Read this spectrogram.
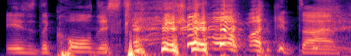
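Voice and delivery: laughing through the words. Real, not acted. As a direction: crack up mid-sentence. Laughing at Biden quote.

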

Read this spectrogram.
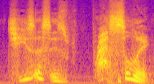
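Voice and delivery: whispered, soft revelation; hushed emphasis. Real, not acted. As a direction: drop to an intent whisper. Hushed emphatic point after the acting.

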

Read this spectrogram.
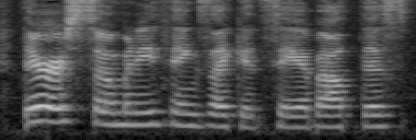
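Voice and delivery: ordinary talk

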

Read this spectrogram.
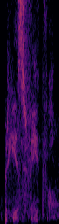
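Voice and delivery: fading to a whisper; hushed, intimate reassurance. Acted. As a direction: whisper the promise of faithfulness. Hushed sermon point.

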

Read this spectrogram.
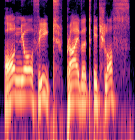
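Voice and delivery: measured otherworldly order; solemn summoner. A narrator's reading. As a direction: intone it slowly, like Death calling someone up. Death summons the dead soldier.

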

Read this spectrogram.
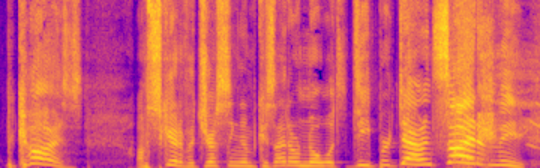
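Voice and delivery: loud high anguished bully voice; mock confession. Retelling a sketch bully confessing fears, loud high. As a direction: blurt it out like an overwrought bully.

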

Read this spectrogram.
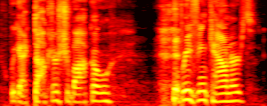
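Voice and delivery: mock the angry Unforgivable guy. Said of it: "I'm butchering that impression".

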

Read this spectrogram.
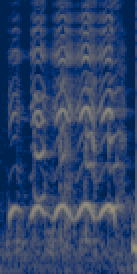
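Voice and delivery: tiny, high-pitched effort hums; mimicked scooting squeaks. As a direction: squeak softly with each little scoot. Imitates patient scooting further.

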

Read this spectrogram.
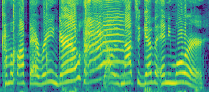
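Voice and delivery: high, hammed-up demand; sassy mock demand. Telling an ex to return the ring, mock indignation. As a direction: call her out with playful outrage, pitch climbing. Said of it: "I'm gonna be like".

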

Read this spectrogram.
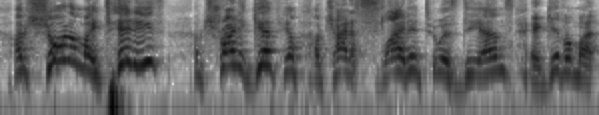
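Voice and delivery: high, loud, whiny shrieking coworker; shrill woman voice. Pretend. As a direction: shriek it like a desperate flirt. Acting out a flirting coworker.

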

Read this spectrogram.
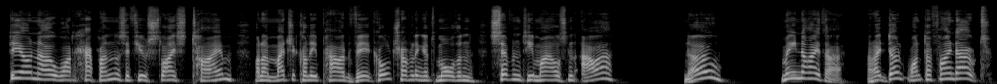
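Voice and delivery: high-pitched, carrying character voice; sweeper calling over wind. Acted. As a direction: call it out high to a fellow rider.

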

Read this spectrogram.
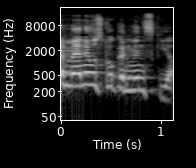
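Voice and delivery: ordinary talk

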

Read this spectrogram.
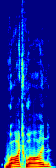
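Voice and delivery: ordinary delivery, nothing marked

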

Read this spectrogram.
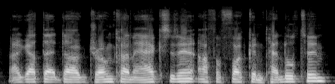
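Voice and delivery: usual speaking voice

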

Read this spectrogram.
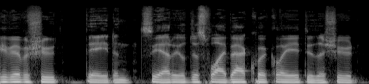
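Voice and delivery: normal talking voice

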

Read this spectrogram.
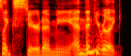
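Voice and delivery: ordinary talk, nothing marked

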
